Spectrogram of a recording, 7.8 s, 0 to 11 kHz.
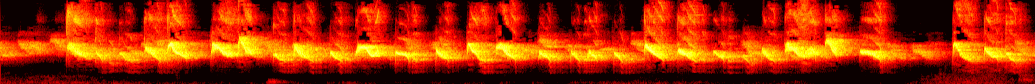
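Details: White-eye, a male whose song is maturing, recorded 9 February 2022: continuous high, rapid warbling of short chirpy notes that rise and fall, pouring out for almost the whole stretch with hardly a pause.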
